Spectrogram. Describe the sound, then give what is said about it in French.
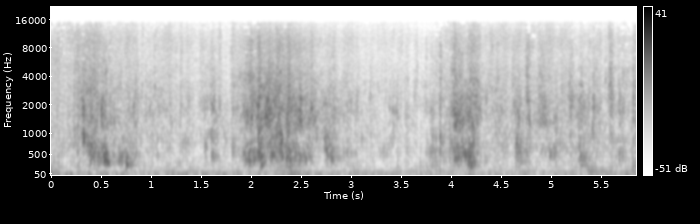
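Water trickles slowly from a nearly empty pipe in a reed marsh between Narbonne and Gruissan, giving an irregular stream of gurgling, splashing bursts that swell and fade in uneven waves, fairly steady and with no voices. “On entend bien le tuyau là qui est vide, voilà, il n'y a pas beaucoup d'algues, ça coule très peu.”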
